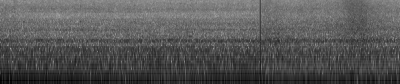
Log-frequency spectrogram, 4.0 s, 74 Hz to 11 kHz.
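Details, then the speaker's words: 1970 Citroen DS on its first test drive after sitting, pulling away in second gear: low labouring drone with a sharp pop. The engine bogs and backfires at low rpm; cause unknown. "Yeah, we struggle when we hit the low RPMs."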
